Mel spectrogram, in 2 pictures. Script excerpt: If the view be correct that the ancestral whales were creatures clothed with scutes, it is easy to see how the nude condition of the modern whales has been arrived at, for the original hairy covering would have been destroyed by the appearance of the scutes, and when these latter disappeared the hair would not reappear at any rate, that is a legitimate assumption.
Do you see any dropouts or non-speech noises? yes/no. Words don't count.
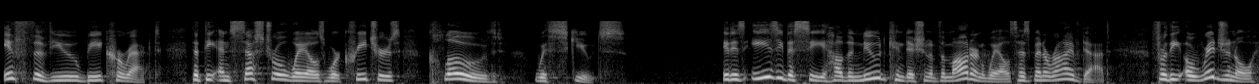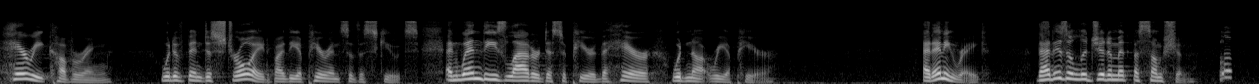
yes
